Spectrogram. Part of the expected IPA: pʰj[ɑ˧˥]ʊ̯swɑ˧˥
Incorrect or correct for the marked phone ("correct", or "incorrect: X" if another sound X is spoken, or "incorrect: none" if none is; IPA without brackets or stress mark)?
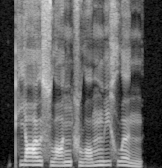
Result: incorrect: ɑ˥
